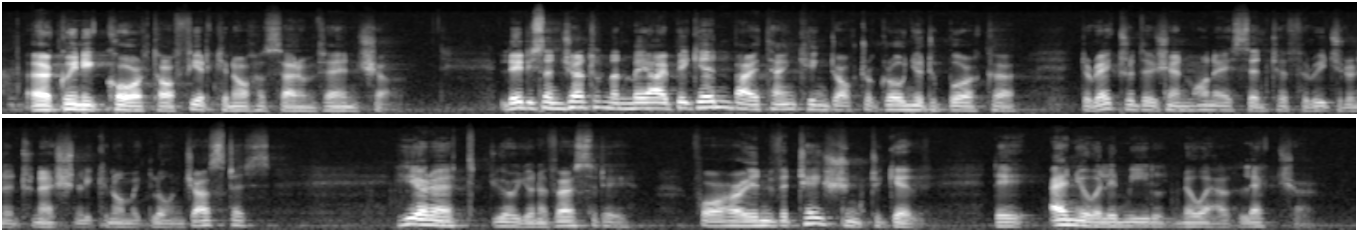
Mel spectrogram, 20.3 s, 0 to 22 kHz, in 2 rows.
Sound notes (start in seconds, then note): 0.6 foreign language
